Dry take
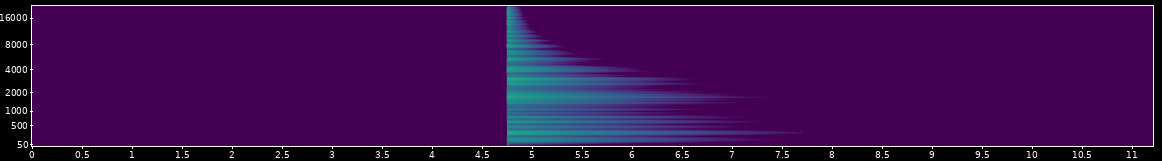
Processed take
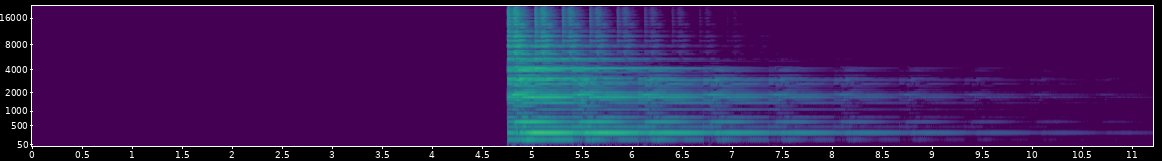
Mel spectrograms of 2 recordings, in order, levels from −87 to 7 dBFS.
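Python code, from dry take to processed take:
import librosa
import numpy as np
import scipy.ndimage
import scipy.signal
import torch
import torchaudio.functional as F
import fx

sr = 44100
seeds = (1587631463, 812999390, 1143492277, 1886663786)

y = fx.echo_split(x, sr, split_hz=2900.0, low_ms=653, high_ms=274, feedback_pct=52, wet_db=-5)
y = fx.rev_freeverb(y, sr, rt60_s=1.4, hf_ratio=0.7, predelay_ms=30, drr_db=-8.5)
y = y * librosa.db_to_amplitude(-3.0)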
